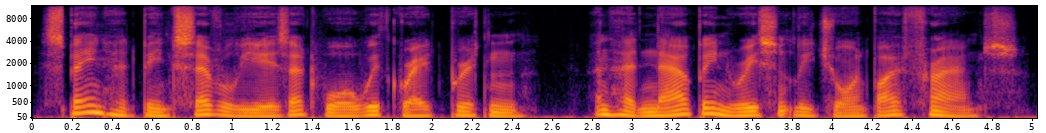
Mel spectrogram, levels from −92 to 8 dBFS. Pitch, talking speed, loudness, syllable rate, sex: 115 Hz, 215 wpm, -16 LUFS, 5.5 syllables/s, male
